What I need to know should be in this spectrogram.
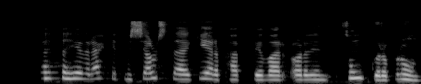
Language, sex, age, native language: Icelandic, female, 30-39, Icelandic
